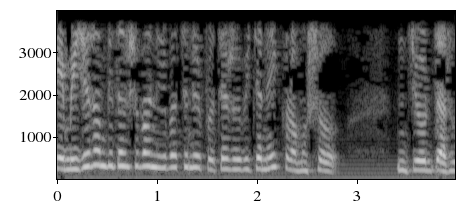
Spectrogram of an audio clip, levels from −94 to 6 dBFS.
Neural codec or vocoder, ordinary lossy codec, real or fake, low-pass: none; none; real; 3.6 kHz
